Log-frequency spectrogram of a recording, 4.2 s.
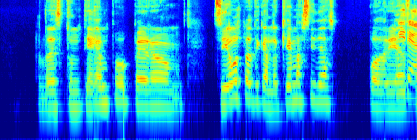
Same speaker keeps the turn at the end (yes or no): no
